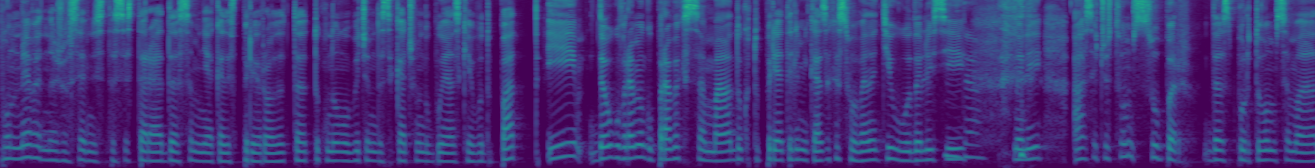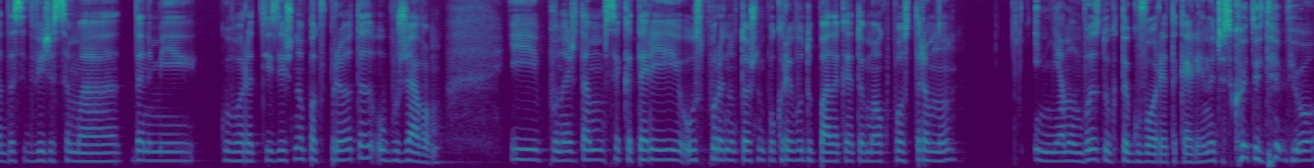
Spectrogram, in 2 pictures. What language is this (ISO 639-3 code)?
bul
